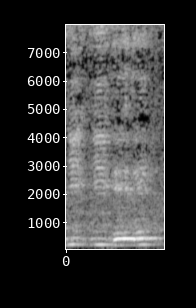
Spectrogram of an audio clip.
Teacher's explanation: जीभ के आधार पे आगे भाग से ई ए हम बोलेंगे तो अग्र स्वर कहलाएगा, क्योंकि जीभ का आगे के भाग से ये उच्चारित होता है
